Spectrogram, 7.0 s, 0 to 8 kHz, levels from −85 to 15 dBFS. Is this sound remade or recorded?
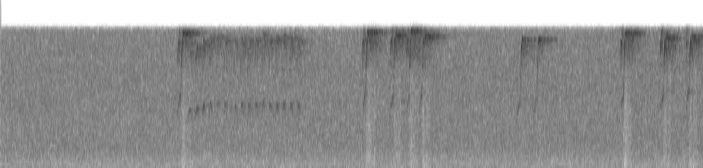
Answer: recorded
